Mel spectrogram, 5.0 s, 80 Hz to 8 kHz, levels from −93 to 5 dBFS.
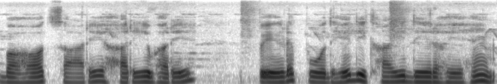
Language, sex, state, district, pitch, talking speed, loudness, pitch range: Hindi, male, Jharkhand, Deoghar, 135 Hz, 120 wpm, -16 LUFS, 125-145 Hz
